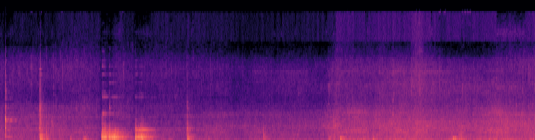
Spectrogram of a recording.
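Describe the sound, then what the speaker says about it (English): Sauteed potatoes for a hamburger and potato casserole tipped and stirred back into a metal pot, with a couple of sharp utensil clanks near the start followed by a soft continuous sizzle and scraping. "So we got our sauteed potatoes in here. Let's get them back in the pot."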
